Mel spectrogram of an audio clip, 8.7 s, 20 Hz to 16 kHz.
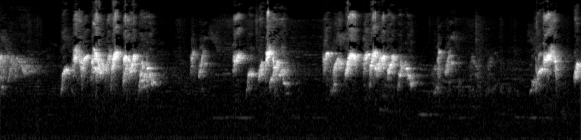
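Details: Male red-whiskered bulbul of 1.5 seasons singing competition song in lively bursts of rich, warbling phrases about a second long, with short pauses and a low hum behind.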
